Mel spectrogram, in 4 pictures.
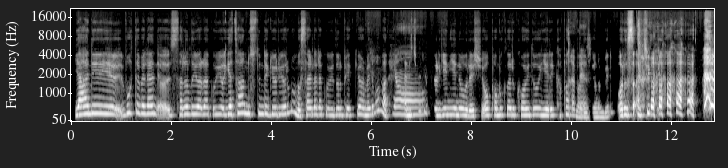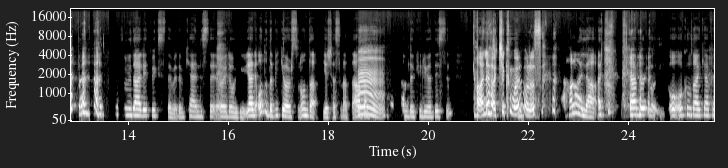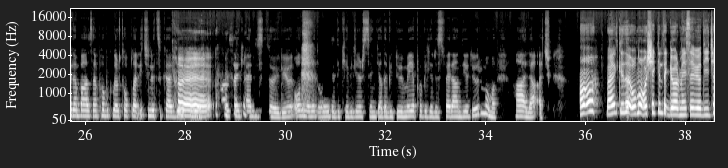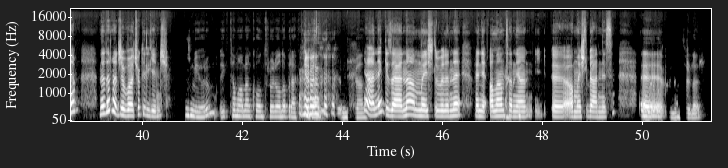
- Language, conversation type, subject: Turkish, podcast, Hobini başkalarıyla paylaşıyor ve bir topluluğa katılıyor musun?
- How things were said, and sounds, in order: drawn out: "Yani"; "sarılarak" said as "sarılıyarak"; tapping; static; distorted speech; other background noise; chuckle; laugh; laughing while speaking: "Hâlâ açık mı orası?"; chuckle; chuckle; chuckle; chuckle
